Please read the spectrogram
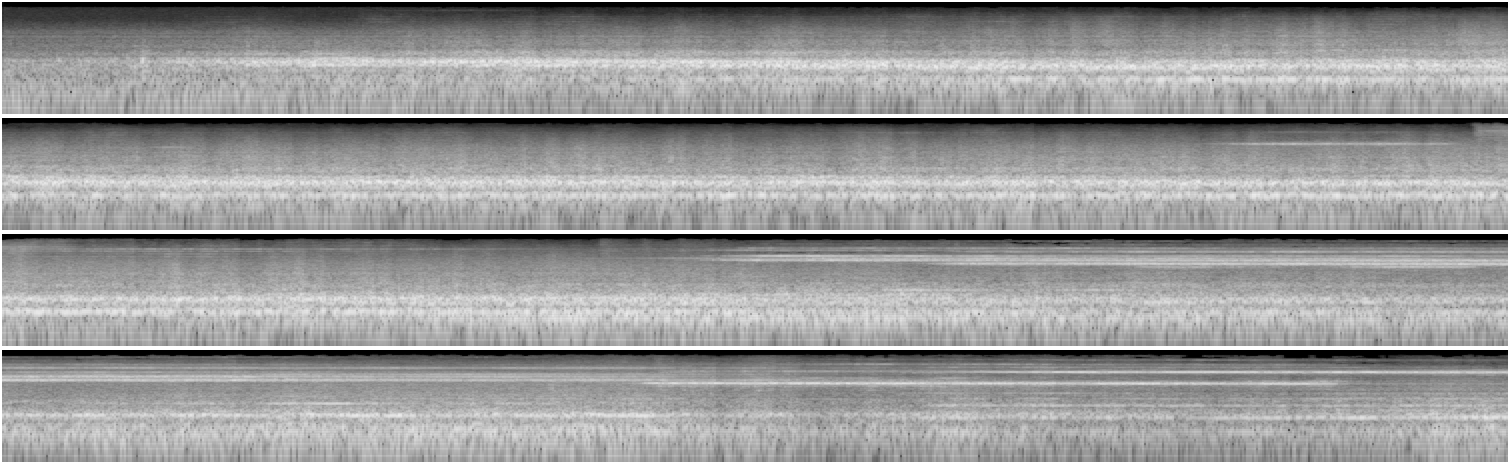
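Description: A metre-gauge Bernina Railway electric train passing close by. Its running rumble swells about a second in. From about halfway on, high steady wheel squeal rises as the wheels grind round the curving track, in several tones that change pitch near the end.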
